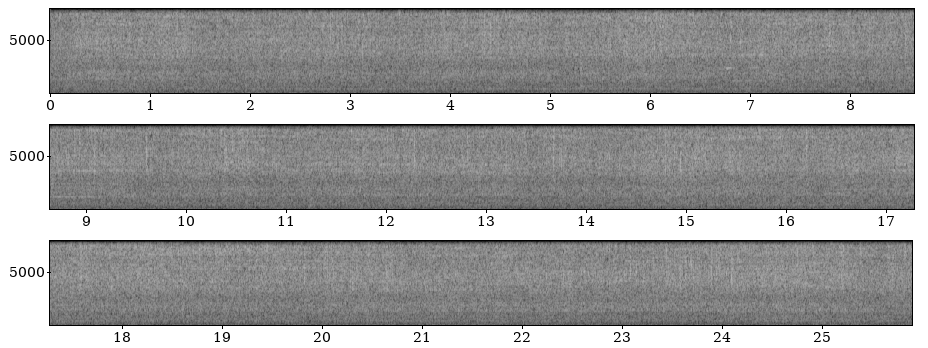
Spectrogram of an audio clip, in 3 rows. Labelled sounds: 6.5	7.5	killer whale, 0.84 to 5.3 kHz
8.4	9.7	killer whale, 0.82 to 5.2 kHz

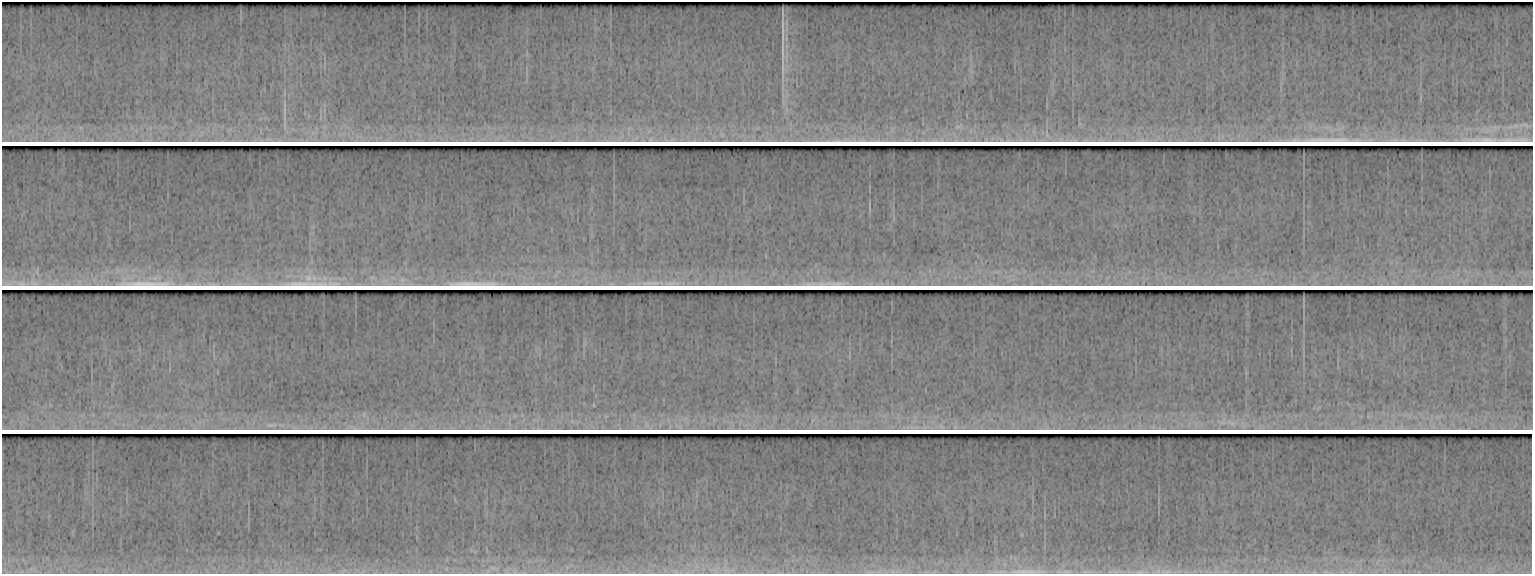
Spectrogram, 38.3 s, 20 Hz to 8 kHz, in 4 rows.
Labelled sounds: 9.3	9.6	humpback whale, 0.84 to 1.1 kHz

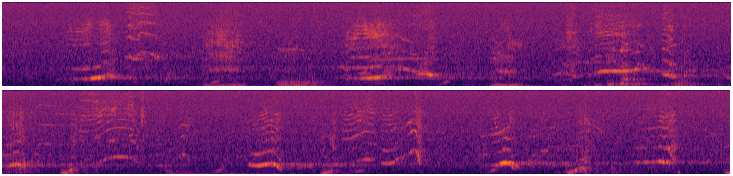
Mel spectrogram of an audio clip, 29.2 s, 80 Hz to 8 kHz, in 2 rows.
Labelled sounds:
1.3	3.2	humpback whale, 0.96 to 4.1 kHz
4.0	4.4	humpback whale, 1.6 to 2.0 kHz
5.5	8.6	humpback whale, 0.80 to 3.0 kHz
10.2	10.4	humpback whale, 1.6 to 2.0 kHz
11.2	12.2	humpback whale, 0.80 to 2.8 kHz
13.2	13.5	humpback whale, 0.80 to 3.0 kHz
15.3	18.4	humpback whale, 1.0 to 7.0 kHz
20.5	23.0	humpback whale, 0.80 to 3.8 kHz
24.1	24.8	humpback whale, 0.83 to 2.1 kHz
27.2	28.2	humpback whale, 0.80 to 3.3 kHz

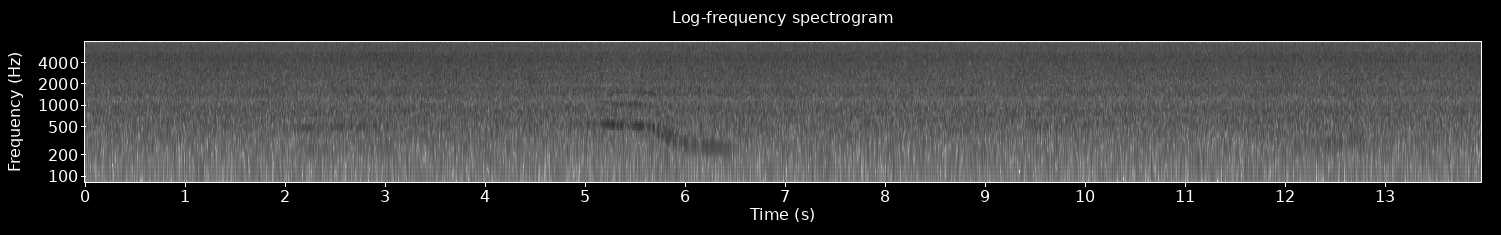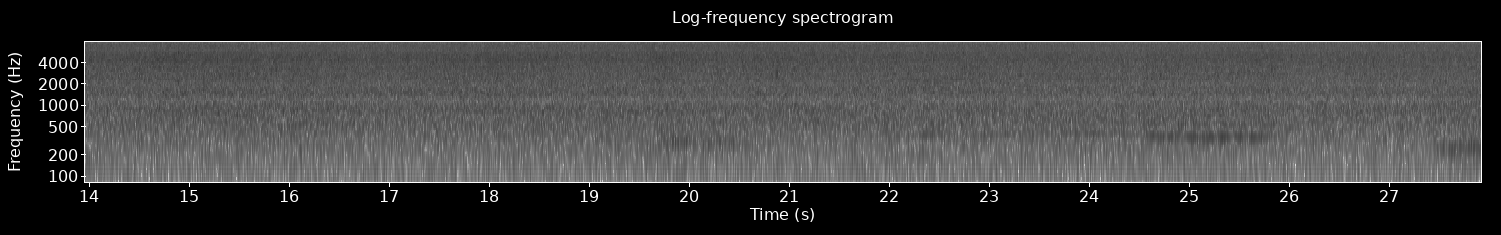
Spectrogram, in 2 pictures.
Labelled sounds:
5.3	5.6	humpback whale, 0.97 to 1.1 kHz

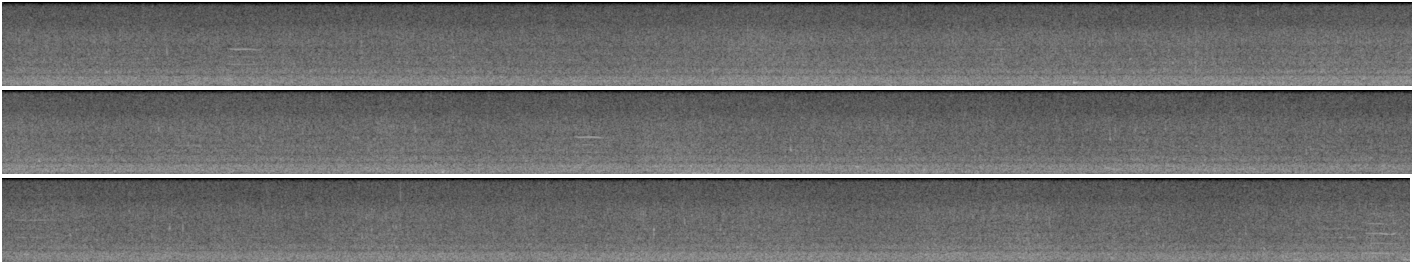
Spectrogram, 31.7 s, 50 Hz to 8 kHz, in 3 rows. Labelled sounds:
1.7	2.0	killer whale, northern resident, G clan, 2.1 to 3.6 kHz
14.8	15.1	killer whale, northern resident, G clan, 3.5 to 3.6 kHz
21.2	21.5	killer whale, northern resident, G clan, 4.0 to 4.1 kHz
31.4	31.6	killer whale, northern resident, G clan, 2.6 to 2.8 kHz

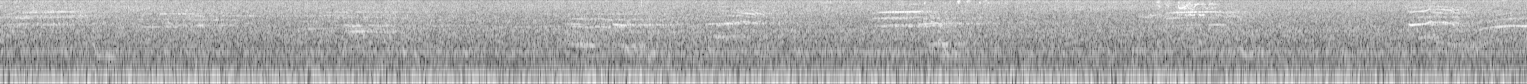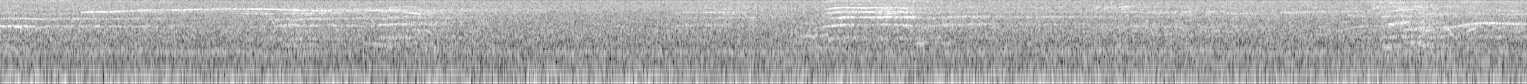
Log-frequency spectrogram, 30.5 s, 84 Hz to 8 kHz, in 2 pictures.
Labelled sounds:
0.0	0.9	killer whale, southern resident, 2.1 to 5.2 kHz
1.3	2.3	killer whale, southern resident, 1.8 to 3.8 kHz
3.1	4.0	killer whale, southern resident, 0.65 to 4.0 kHz
7.0	7.7	killer whale, southern resident, 1.1 to 4.6 kHz
8.7	9.7	killer whale, southern resident, 0.44 to 4.4 kHz
14.0	15.8	killer whale, southern resident, 1.0 to 5.5 kHz
22.2	22.7	killer whale, southern resident, 2.8 to 5.0 kHz
23.2	25.2	killer whale, southern resident, 0.76 to 7.7 kHz
28.6	30.5	killer whale, southern resident, 0.60 to 7.5 kHz

